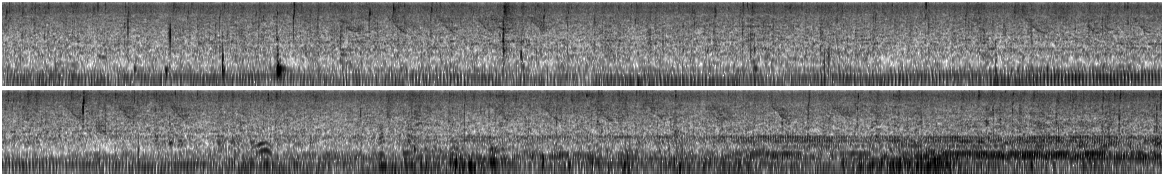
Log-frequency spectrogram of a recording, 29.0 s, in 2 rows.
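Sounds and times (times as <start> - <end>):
rain on foliage: 0.0 - 29.0.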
